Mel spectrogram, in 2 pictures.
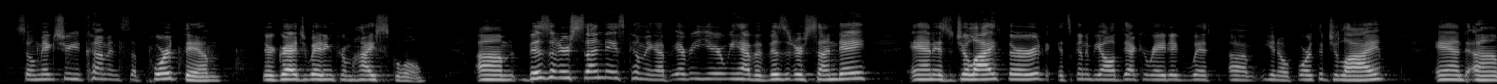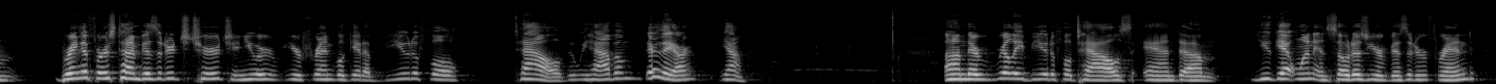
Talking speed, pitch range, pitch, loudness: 170 wpm, 210-245 Hz, 225 Hz, -26 LUFS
